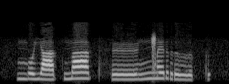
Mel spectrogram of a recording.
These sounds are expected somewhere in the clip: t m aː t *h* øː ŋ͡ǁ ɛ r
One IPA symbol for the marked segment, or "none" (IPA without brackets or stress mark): h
